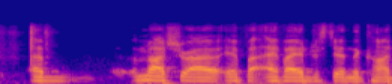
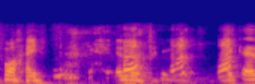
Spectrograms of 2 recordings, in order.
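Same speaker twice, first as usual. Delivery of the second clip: usual speaking voice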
